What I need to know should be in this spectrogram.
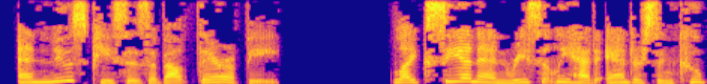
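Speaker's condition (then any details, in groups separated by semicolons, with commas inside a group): No condition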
